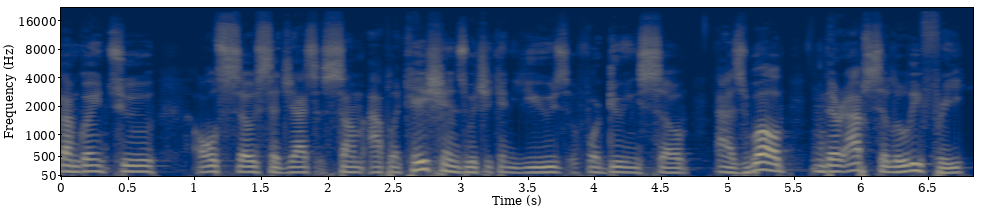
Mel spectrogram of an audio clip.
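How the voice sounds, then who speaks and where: A man's voice: medium pitch, darkish tone. Earnest man explaining. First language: Persian. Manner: earnest, repeats and restarts phrases while explaining. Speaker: language-learning vlogger. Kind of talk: casual tutorial monologue.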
